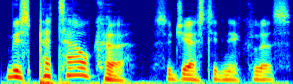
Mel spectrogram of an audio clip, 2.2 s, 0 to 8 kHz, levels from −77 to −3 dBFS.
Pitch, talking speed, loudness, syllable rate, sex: 130 Hz, 110 wpm, -19 LUFS, 5.1 syllables/s, male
